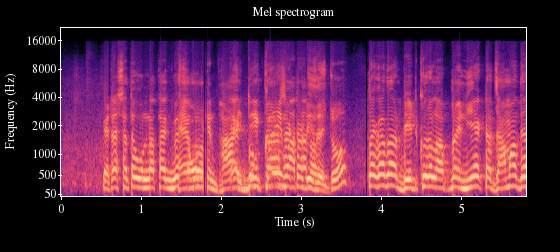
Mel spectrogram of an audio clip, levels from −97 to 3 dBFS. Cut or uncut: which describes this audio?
cut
